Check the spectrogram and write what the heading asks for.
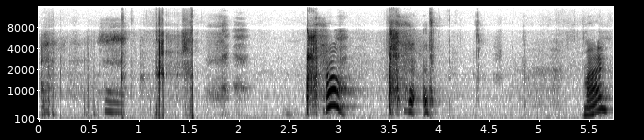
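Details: Infant girl whose vision is developing, her eyes following a hand shaken above her head: sharp, sudden bursts of hiccups mixed with soft cooing, faint adult voice and music behind; hiccups.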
